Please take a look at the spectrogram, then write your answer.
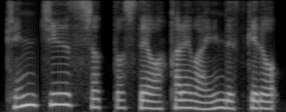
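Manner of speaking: usual speaking voice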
